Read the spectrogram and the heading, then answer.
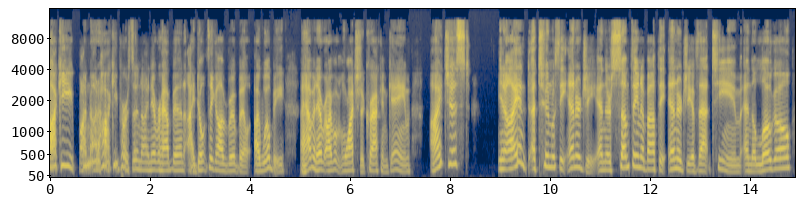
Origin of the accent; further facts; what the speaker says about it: Seattle, Washington, United States; I grew up in Laurelhurst, so that was a big day when I lived down in that area.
